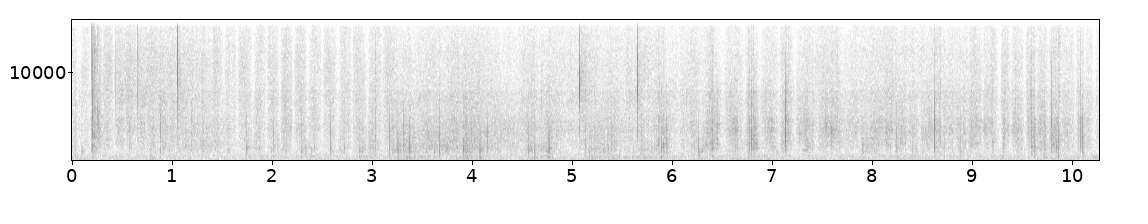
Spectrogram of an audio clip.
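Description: Long nails scratch and rub the surface of worn black cotton denim jeans at the hip, making a dry, sanding-like rasp. The sound is a steady, bright hiss with many quick, sharp scratchy ticks scattered through it and almost no low end. It stays fairly quiet throughout.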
